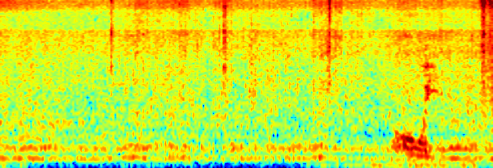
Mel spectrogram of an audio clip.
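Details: Honey bees humming around a hive during a harvest: a steady, droning buzz holds low and even throughout, with a brief louder swell near the end as bees move close.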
